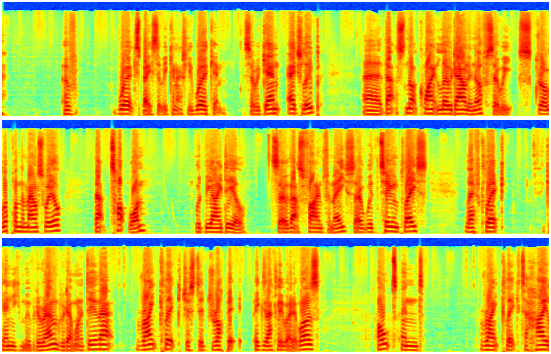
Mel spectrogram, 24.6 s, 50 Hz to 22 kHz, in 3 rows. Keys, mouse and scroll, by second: 4.3 ctrl+r, 18.2 right click, 23.3 alt+right click.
